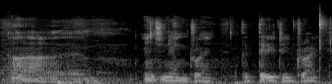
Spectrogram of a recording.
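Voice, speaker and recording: A man with a non-native accent is speaking. Audible room echo and noticeable background noise are present. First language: not English. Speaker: engineering design tutor. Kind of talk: tutorial. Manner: casual, halting with self-corrections.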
